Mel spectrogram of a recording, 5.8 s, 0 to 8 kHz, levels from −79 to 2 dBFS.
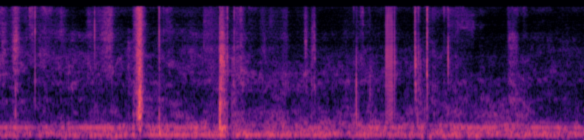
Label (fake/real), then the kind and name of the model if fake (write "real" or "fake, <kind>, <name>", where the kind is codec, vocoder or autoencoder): fake, codec, DAC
